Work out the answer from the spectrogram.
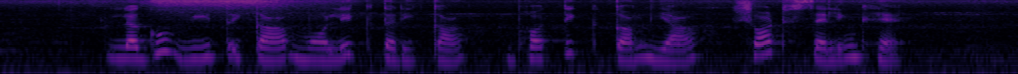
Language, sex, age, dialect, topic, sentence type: Hindi, female, 25-30, Hindustani Malvi Khadi Boli, banking, statement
